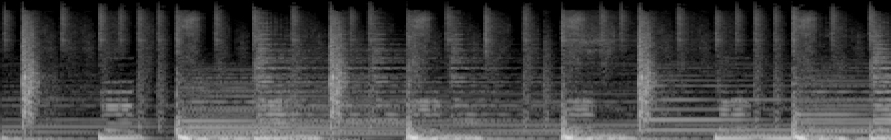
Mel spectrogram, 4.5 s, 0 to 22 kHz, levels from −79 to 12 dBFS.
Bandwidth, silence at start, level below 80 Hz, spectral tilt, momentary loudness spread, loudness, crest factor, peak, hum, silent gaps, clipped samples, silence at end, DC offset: 18.5 kHz; 0 s; -18 dBFS; -5 dB/octave; 7 LU; -18 LUFS; 16 dB; 0 dBFS; none; none; under 0.1%; 0 s; under 0.1%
